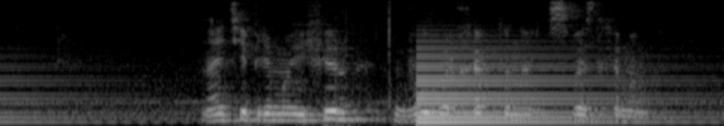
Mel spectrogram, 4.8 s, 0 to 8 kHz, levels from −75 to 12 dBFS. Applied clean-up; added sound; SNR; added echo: none; Piano; 1 dB; none.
